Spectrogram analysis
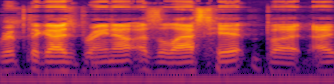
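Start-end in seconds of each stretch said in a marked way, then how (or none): none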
